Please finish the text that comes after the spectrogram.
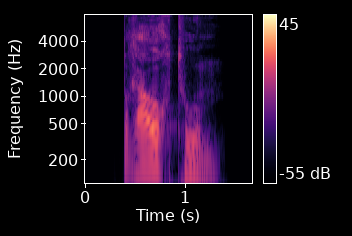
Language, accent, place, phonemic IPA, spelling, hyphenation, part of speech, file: German, Germany, Berlin, /ˈbʁaʊ̯xˌtuːm/, Brauchtum, Brauch‧tum, noun, De-Brauchtum.ogg
- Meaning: 1. the whole of a region’s or social group’s popular customs, especially its festivals and rituals 2. the whole of a region’s or social group’s traditional culture, including its music, clothing, etc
